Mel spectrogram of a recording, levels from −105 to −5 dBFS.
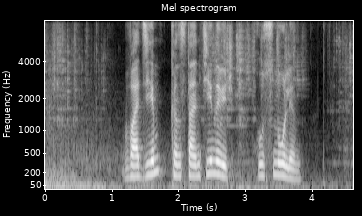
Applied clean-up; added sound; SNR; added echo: neural separator model SepFormer DNS4.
